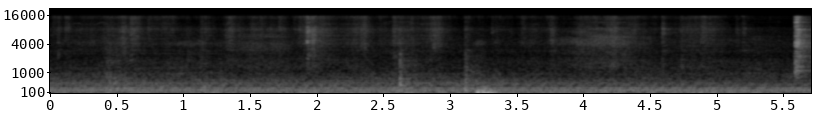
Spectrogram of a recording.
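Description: Hand spreading oil over a stainless-steel plate: faint handling and light clicks of the plate, a dull thump about three seconds in and a sharp click near the end, over a steady low hum.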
